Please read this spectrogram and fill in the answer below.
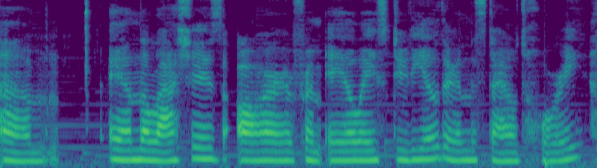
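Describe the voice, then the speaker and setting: Over music in the background, a woman talks in a fairly low pitch with monotone, flat intonation. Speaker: beauty vlogger. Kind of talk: casual vlog talk. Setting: in a car. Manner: halting, stuttering.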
